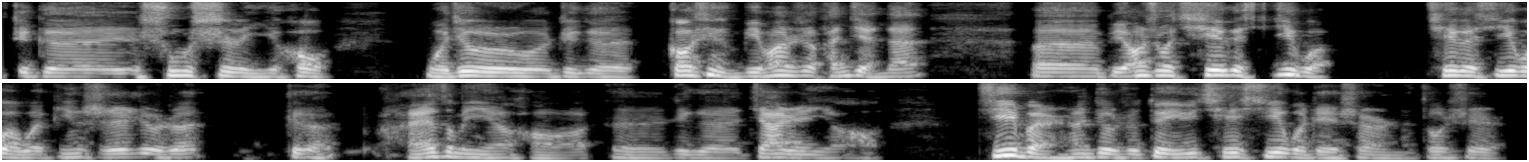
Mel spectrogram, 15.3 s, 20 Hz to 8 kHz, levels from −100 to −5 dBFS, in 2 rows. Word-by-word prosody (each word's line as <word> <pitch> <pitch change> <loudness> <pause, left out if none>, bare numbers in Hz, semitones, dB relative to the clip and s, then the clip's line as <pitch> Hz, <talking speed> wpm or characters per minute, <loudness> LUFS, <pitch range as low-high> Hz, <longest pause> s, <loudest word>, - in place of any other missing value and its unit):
这 145 0 -5
个 135 -2 -4
舒 175 +9 +2
适 160 -1 0
了 140 - 0
以 125 +1 -6
后， 130 +1 -2 0.4
我 130 - 0
就 145 -4 +5
这 135 +1 -7
个 120 -3 -5
高 175 0 +5
兴。 165 - +1
比 145 +1 -1
方 180 +2 +2
说 165 - -3
很 150 +1 -6
简 120 - -1
单， 140 +2 -7 0.5
呃， 145 -1 -3
比 150 +2 0
方 160 - +4
说 175 -1 +3
切 190 +3 +6
个 180 - +4
西 200 - +3
瓜 - - -1 0.5
切 180 - +4
个 160 - +4
西 175 +3 +2
瓜， 160 -5 +2
我 125 0 -6
平 140 +4 -10
时 140 +2 -4
就 150 - -4
是 135 - -3
说， 140 +1 -5 0.4
这 - - -4
个 - - -9 0.2
孩 135 +5 -3
子 175 - -3
们 140 - -6
也 125 -1 -8
好， 115 -1 -14 0.3
呃， 120 -3 -13
这 130 -1 -11
个 115 -2 -11
家 140 +5 -1
人 125 -2 -6
也 115 - -18
好， - - -18 0.5
基 215 +3 +8
本 165 - +1
上 140 +3 -5
就 145 -3 0
是 135 - -5
对 145 +1 0
于 145 - -3
切 155 +3 -3
西 160 +5 0
瓜 145 - -2
这 120 -2 -5
事 105 - -14 0.2
呢， 105 - -23
都 120 0 -10
是 115 -3 -13
140 Hz, 260 characters per minute, -22 LUFS, 125-155 Hz, 0.5 s, 基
